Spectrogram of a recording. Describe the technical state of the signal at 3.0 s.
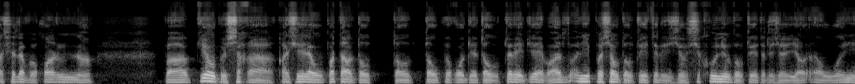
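At 3.0 s the speech carries Opus compression that runs through the whole clip, and it is plainly audible: tones come out grainy, rough and noisy rather than swirly, because the encoder keeps each band's energy but fills starved bands with folded or noise content. The coarseness fits a low rate near 24 kbps. On a spectrogram, bands look smeared and speckled instead of holed, with content still reaching about 20.2 kHz.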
